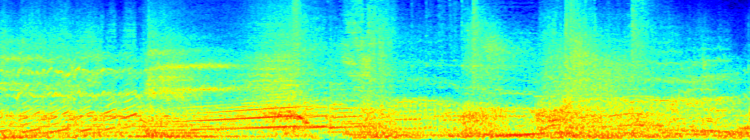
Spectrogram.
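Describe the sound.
A car races through the night in the Need for Speed Carbon video game. A loud engine whines and revs with rising pitch sweeps, tires squeal and skid, and the noise stays dense and continuous throughout.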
